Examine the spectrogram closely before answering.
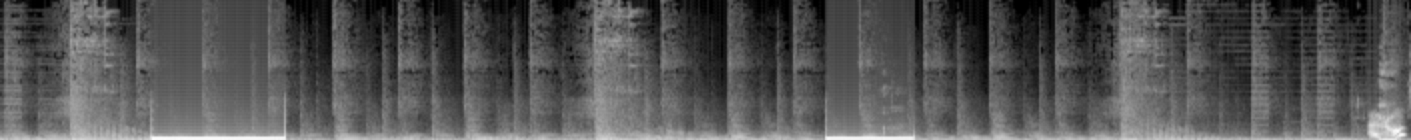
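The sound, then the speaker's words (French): Telephone ringback tone while a call is placed to a listener: two long, steady mid-pitched beeps, each about a second, separated by a pause, heard over background music. “Et on appelle tout de suite une personne qui s'appelle Amélie.”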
